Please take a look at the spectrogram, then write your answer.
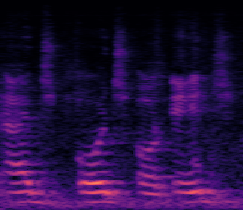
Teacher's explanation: Jim is a letter of qalqala, which means we're going to add a little movement to it as well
